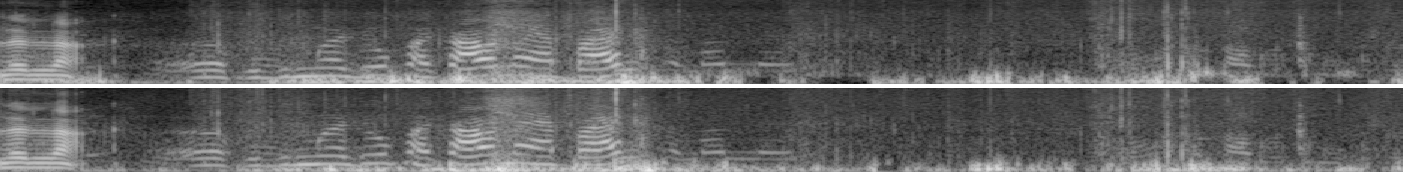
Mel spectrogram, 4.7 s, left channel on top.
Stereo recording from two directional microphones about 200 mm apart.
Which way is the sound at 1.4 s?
15° left (ahead or behind).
